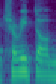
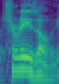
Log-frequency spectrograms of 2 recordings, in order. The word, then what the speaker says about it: chorizo: Well, it depends. I think some of the Spanish would say chorrito, but I think we'd call it chorizo.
